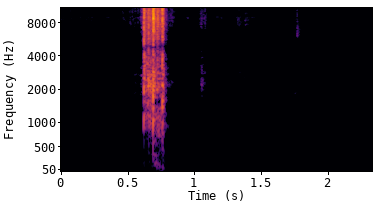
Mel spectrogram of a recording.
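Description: Mostly quiet, broken once by a single short, sharp sound about two-thirds of a second in.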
